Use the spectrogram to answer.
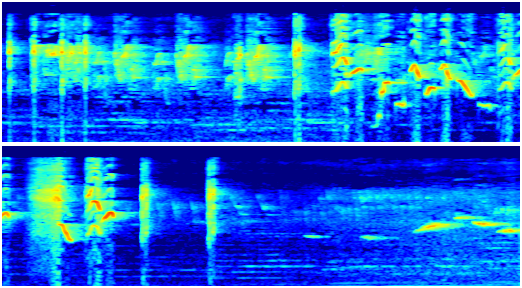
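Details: Samyong songbird in loud song: buzzy high chatter, then a dense phrase of sliding whistles and sharp clicks, before fading to a few soft distant whistles.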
